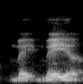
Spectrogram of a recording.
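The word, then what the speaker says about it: Maia: I know it's supposed to be pronounced Maya, like May hyphen I AH.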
